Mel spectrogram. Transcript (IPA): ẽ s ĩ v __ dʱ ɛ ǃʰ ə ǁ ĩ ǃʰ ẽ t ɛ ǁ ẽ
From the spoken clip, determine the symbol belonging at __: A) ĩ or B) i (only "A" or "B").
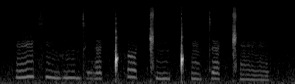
A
